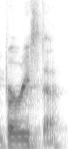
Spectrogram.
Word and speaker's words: barista: say the word barista I say barista okay so so with a BER like a bird I've been thinking about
